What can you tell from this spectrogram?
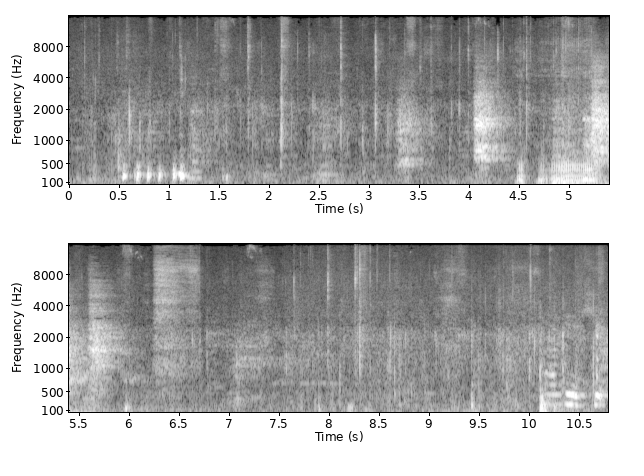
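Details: Five two-week-old French Bulldog puppies, two male, feeding and resting with their mother; short high whines and squeaks come in bursts between rustling and shuffling, with a louder broad squeal in the middle and a brief whimper near the end.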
